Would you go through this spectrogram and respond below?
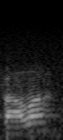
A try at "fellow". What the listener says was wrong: Saying fella instead of fellow is incorrectly changing sounds within words.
